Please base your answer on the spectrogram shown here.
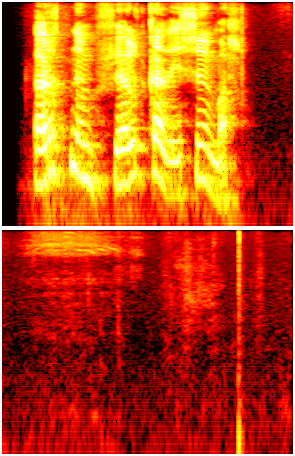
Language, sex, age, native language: Icelandic, female, 50-59, Icelandic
